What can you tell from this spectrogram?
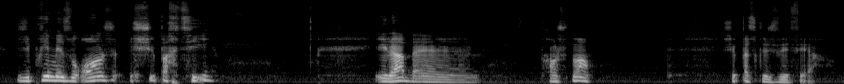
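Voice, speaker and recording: A man's somewhat breathy, fairly high voice at a very slow pace, with lively intonation, big swings in loudness and long, frequent pauses. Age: 80s+. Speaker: commentator. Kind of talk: monologue. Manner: halting.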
